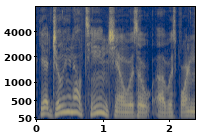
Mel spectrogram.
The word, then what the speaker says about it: Eltinge: Eltinge, yeah.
